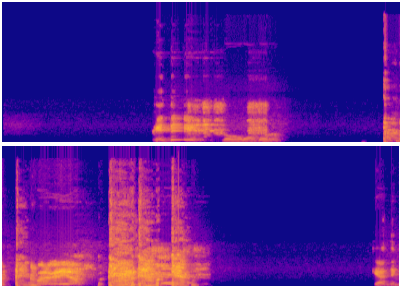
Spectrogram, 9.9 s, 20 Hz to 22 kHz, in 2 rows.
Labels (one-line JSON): {"expert_labels": [{"quality": "good", "cough_type": "wet", "dyspnea": false, "wheezing": false, "stridor": false, "choking": false, "congestion": false, "nothing": true, "diagnosis": "lower respiratory tract infection", "severity": "mild"}], "age": 42, "gender": "male", "respiratory_condition": true, "fever_muscle_pain": false, "status": "COVID-19"}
